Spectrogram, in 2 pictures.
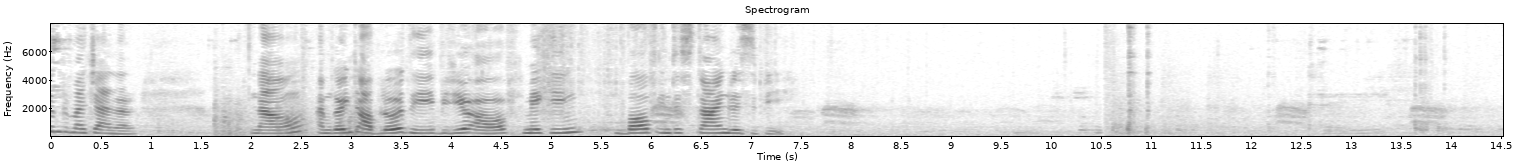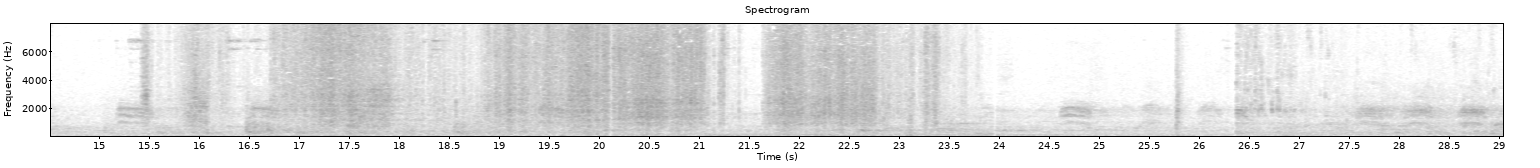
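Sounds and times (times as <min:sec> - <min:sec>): crow cawing: 0:07.5 - 0:10.2, 0:12.3 - 0:12.7, 0:15.2 - 0:15.6, 0:19.2 - 0:20.0, 0:24.6 - 0:26.3, 0:27.6 - 0:29.0.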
